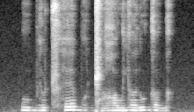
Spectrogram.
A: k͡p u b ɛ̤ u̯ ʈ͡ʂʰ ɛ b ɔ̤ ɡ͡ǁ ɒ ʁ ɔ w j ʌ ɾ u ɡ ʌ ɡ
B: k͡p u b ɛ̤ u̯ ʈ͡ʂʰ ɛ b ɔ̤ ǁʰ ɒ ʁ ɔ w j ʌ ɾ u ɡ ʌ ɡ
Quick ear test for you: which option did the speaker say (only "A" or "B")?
A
